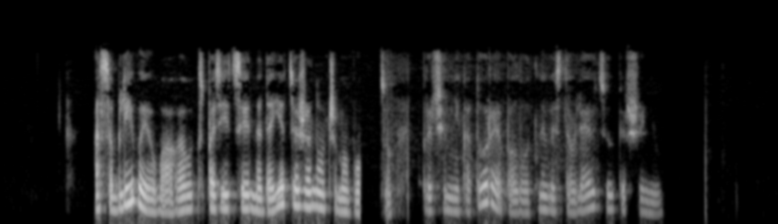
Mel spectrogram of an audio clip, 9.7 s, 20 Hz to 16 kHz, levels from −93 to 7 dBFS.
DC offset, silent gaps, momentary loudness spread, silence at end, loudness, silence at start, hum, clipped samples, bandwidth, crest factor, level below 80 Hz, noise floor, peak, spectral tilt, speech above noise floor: under 0.1%; none; 16 LU; 1.5 s; -21 LUFS; 0.8 s; none; under 0.1%; 8 kHz; 22 dB; -66 dBFS; -84 dBFS; -2 dBFS; -2.5 dB/octave; 62 dB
